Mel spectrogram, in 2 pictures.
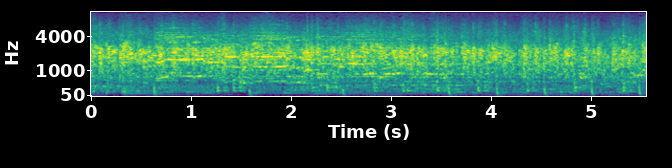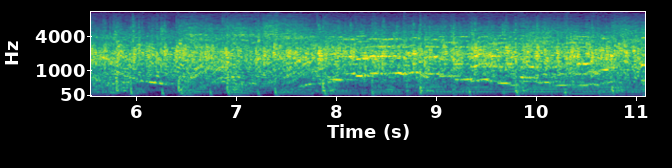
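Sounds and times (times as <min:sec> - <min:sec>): bass guitar: 0:00.0 - 0:11.0
drum kit beat: 0:00.0 - 0:11.0
keyboards: 0:00.0 - 0:11.0.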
